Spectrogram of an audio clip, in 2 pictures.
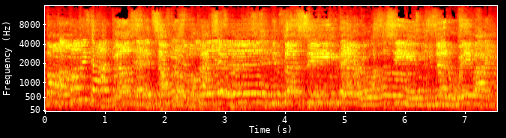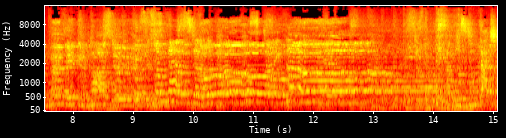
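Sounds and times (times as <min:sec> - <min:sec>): group singing in harmony: 0:00.0 - 0:15.0.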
